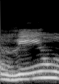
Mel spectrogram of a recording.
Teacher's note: بہت سے لوگ یہاں پر ملاتے ہوئے غلطی کرتے ہیں، رو نا رو، تو را کے اوپر 2 زبر دے دیتے ہیں، را کے نیچے ہے 2 زیر، اسی لیے ہم را کو واو کے ساتھ ملائیں گے تو یہ بنے گا ریوں، اور آواز ہماری جا رہی ہے ناک میں، کیونکہ یہاں پر ہم ملا بھی رہے ہیں اور غنہ بھی کر رہے ہیں. اس قاعدے کو کہتے ہیں ادغام مع الغنہ، یعنی کہ ہم نے ملا کر غنہ کر کے پڑھنا ہے.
